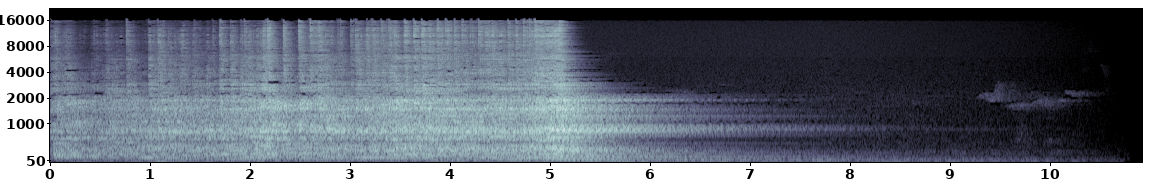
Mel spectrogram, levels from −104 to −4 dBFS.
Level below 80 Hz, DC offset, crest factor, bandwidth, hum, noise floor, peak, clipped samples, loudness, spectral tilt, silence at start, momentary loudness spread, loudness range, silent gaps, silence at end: -56 dBFS; under 0.1%; 22 dB; 17 kHz; none; -80 dBFS; -4 dBFS; under 0.1%; -23 LUFS; -1.5 dB/octave; 0 s; 16 LU; 11 LU; none; 4.1 s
